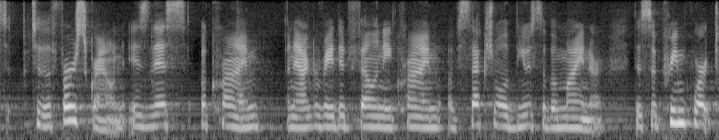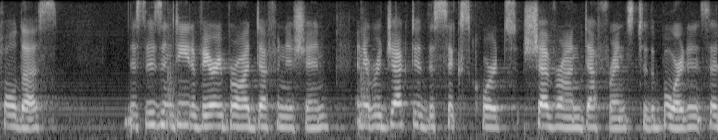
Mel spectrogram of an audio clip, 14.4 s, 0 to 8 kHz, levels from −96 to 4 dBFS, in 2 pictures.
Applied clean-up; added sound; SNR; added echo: neural separator model SepFormer DNS4.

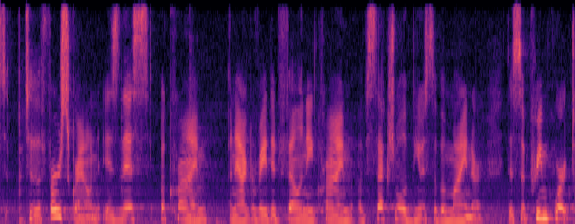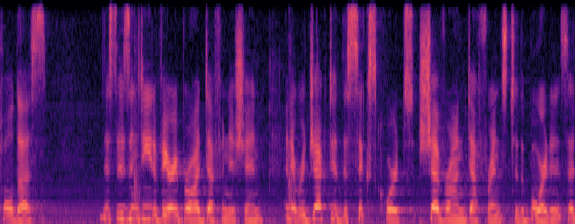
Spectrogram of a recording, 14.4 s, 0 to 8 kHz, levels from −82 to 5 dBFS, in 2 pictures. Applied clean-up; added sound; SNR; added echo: none; Slam; 19 dB; none.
